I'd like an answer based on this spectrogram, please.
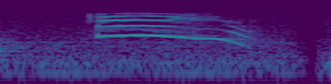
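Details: A domestic cat gives a single clear, drawn-out meow that holds steady, then slides downward at the end; otherwise near silence.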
